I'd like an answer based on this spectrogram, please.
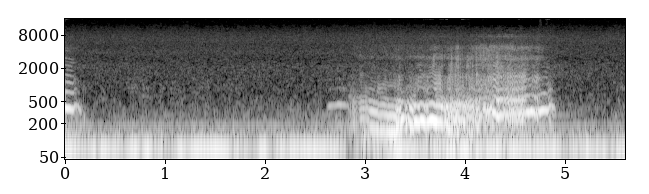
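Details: A cat asleep gives one long, harmonic snoring breath lasting about two seconds, wobbling in pitch, after a quiet stretch, with a constant low background hum throughout.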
